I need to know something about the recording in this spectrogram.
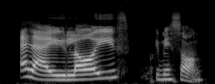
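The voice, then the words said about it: Put-on British accent. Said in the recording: “That's me getting my British accent.”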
